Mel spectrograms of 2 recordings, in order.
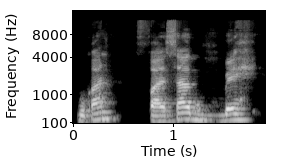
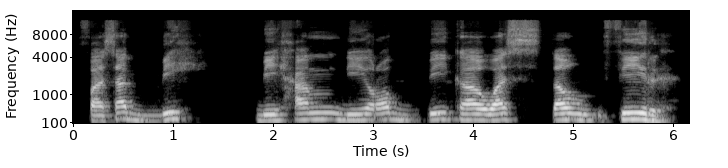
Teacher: Huruf ba berharokat kasroh dibaca bi. Fasabih bukan lebih ke huruf E tapi lebih ke huruf I ya.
